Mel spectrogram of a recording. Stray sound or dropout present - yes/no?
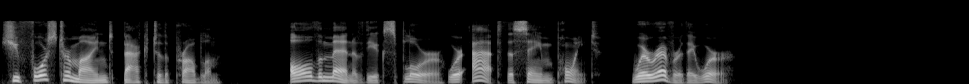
no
